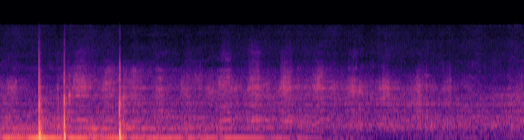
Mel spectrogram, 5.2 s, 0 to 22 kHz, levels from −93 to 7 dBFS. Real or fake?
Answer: fake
